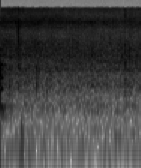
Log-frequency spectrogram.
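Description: Tilapia pieces fried in a pan hiss and sizzle with a steady, faint crackle and a few soft stirring clicks, no voices.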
